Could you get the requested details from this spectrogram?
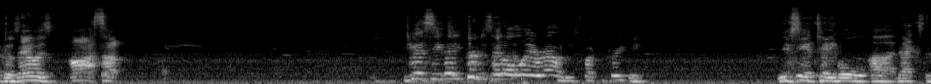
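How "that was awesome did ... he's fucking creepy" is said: high-pitched, thrilled exclaiming; excited Chunt. Acted. Player as Chunt after the head turn, excited and high. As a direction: gush in a raised, excited voice.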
